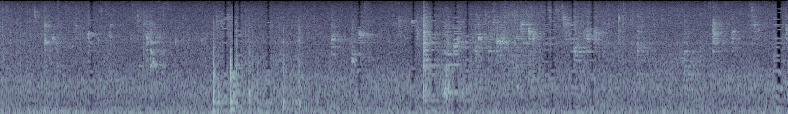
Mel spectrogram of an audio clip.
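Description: Cornmeal-battered bass fillets deep-frying in hot grease in a cast-iron skillet: a steady sizzle with scattered crackles, and a few sharper clicks about a second and a half in and about three seconds in.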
